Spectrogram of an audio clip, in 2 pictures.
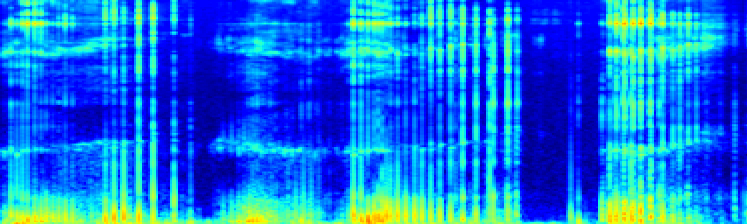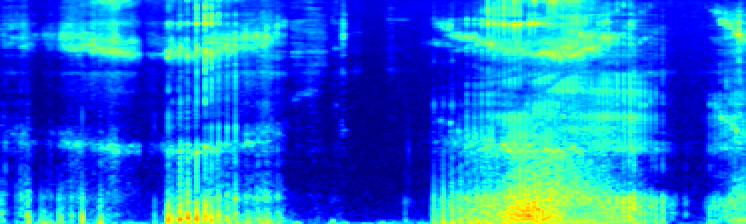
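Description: A solid wooden comb is held over the microphone while long nails tap its spine and strum across its fine teeth. Rapid, dry clicking bursts with a heavy low thump come in loud waves separated by brief quiet gaps, with a bright rasp above them.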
